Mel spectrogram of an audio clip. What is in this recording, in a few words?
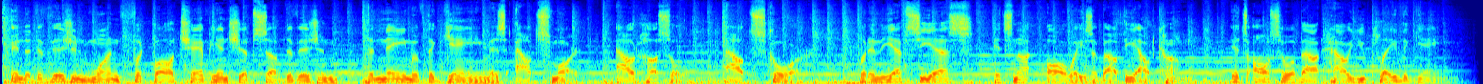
authoritative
